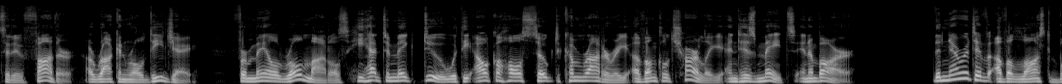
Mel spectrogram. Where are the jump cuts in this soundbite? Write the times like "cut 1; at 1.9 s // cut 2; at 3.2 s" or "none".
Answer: none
